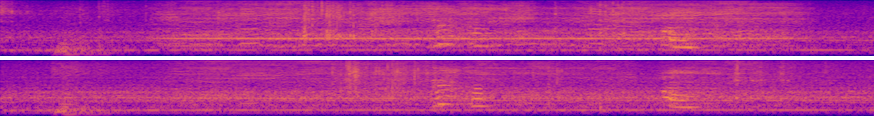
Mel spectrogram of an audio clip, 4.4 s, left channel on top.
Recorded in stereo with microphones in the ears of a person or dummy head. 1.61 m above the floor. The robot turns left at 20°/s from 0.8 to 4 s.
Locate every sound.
0.2 s an explosion: 55° right (ahead or behind), 0.9 m
2.1 s a gasp: 25° right (ahead or behind), 3 m; by 3.6 s centre (ahead or behind), 3 m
